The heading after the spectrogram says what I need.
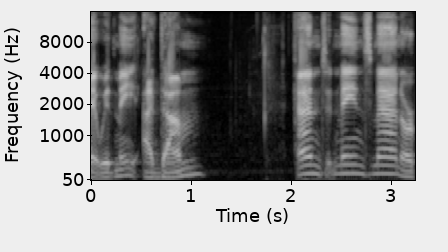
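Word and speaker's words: אדם: as you can see the first letter is aleph and the sound that it makes is ah So Adam that's how it's pronounced say it with me Adam and it means man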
